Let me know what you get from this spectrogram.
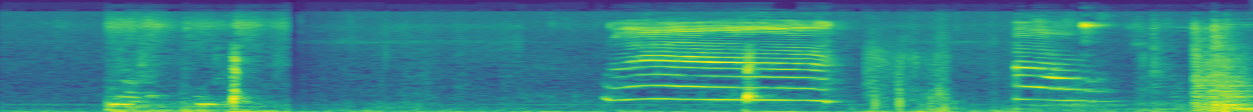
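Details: A Devon Rex cat gives drawn-out, wavering meows while it is being washed, with splashing and handling noises around it.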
